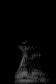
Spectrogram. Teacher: The vowel of the unstressed syllable has influenced the vowel of the stressed syllable and made it more like itself, in this case identical to itself, women, instead of woman or something of that nature. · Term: umlaut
